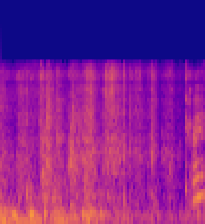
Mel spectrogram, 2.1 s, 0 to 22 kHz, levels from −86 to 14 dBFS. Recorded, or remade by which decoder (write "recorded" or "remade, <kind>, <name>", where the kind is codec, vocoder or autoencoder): recorded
